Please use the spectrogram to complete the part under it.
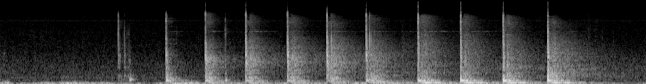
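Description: Hammer blows driving nails into a board-and-batten exterior wall, about a dozen sharp, evenly paced strikes at close range, each ringing briefly with no talk.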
